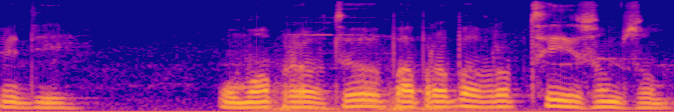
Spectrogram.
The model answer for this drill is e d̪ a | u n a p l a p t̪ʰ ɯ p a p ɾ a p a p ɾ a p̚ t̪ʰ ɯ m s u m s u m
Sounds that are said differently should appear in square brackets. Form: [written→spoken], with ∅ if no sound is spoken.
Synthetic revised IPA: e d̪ [a→i] | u [n→m] a p [l→ɾ] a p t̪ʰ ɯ p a p ɾ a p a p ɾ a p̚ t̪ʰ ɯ [m→∅] s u m s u m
